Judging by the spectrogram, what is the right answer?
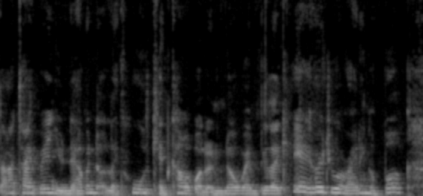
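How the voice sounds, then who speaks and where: A woman talks at a very fast pace, her medium-pitched voice making very wide pitch swings. Noticeable background noise runs underneath. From Bahamas. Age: 20s. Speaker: podcast host. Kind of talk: casual talk to camera. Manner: upbeat, warm.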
